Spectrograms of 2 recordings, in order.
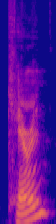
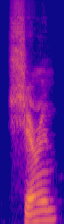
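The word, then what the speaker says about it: Charon: planets um Pluto and Karen I believe it's it can be pronounced or Sharon or whatever uh Pluto and there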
